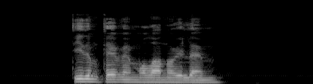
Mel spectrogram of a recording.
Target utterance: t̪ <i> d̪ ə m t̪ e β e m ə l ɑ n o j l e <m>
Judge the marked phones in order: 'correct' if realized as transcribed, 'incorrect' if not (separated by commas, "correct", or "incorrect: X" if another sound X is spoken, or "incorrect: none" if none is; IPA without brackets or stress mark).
correct, correct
